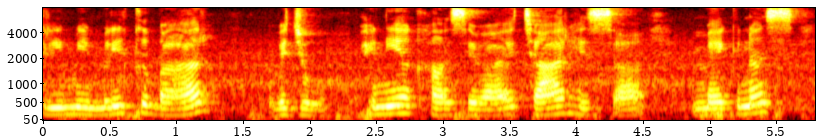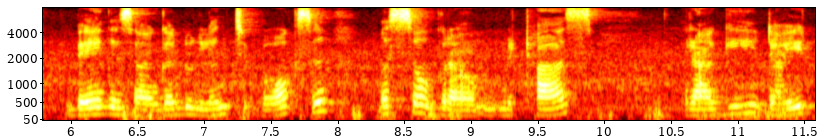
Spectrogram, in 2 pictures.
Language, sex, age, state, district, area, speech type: Sindhi, female, 60+, Uttar Pradesh, Lucknow, urban, read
